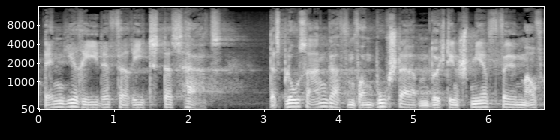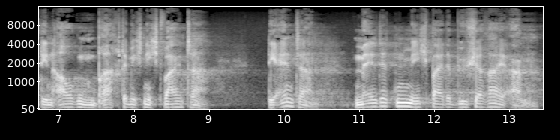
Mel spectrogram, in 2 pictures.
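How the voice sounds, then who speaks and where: Male reader, slightly low voice, deliberate unhurried literary reading in a reverberant hall. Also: a bit bright. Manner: measured, deliberate delivery. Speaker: author reading his prose.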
